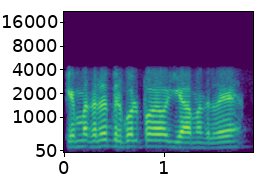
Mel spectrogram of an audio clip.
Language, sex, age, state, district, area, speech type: Dogri, male, 45-60, Jammu and Kashmir, Udhampur, urban, conversation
